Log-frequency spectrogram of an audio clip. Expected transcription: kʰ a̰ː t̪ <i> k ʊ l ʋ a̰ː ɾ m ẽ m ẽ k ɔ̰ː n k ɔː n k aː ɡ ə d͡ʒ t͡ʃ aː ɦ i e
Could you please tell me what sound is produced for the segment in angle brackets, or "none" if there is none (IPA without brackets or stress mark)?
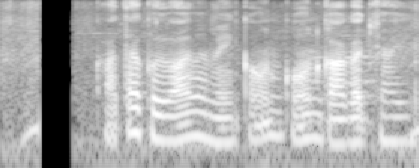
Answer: a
